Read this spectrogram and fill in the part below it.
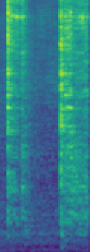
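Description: Meat for a quinoa meat sauce cooking in a pan, two short bursts of stirring and sizzling scrape separated by a quiet gap, near and fairly loud.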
